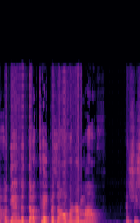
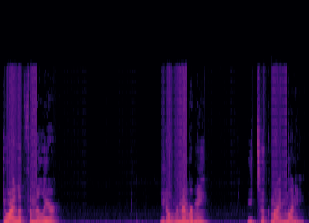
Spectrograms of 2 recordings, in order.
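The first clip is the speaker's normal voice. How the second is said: low menacing killer; 7 semitones lower, 4 dB quieter than usual. Retold or imitated. Killer reveals himself to victim.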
